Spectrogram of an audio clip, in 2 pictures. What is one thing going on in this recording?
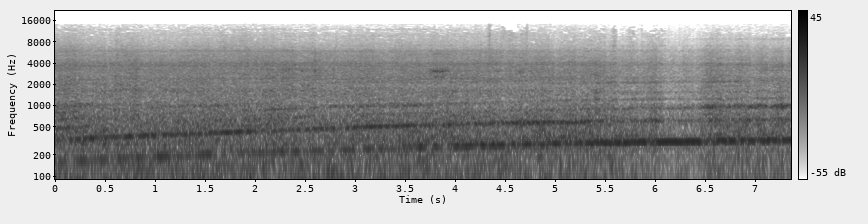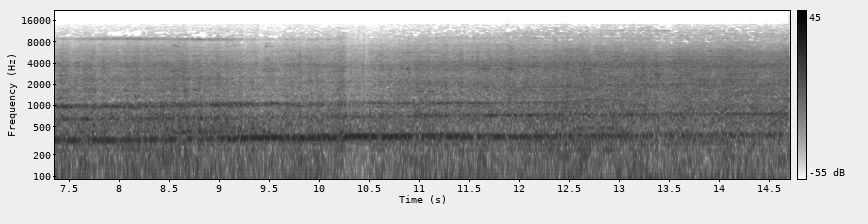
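A train pulls away with a rising electric motor whine.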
